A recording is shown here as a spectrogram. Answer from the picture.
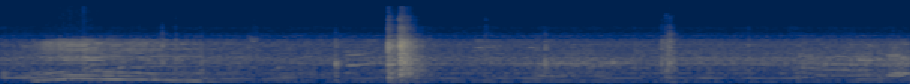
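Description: A person's wavering, gliding vocal sound in the first second, then a sharp clack about two and a half seconds in and a lighter click later, over a faint steady hum.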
